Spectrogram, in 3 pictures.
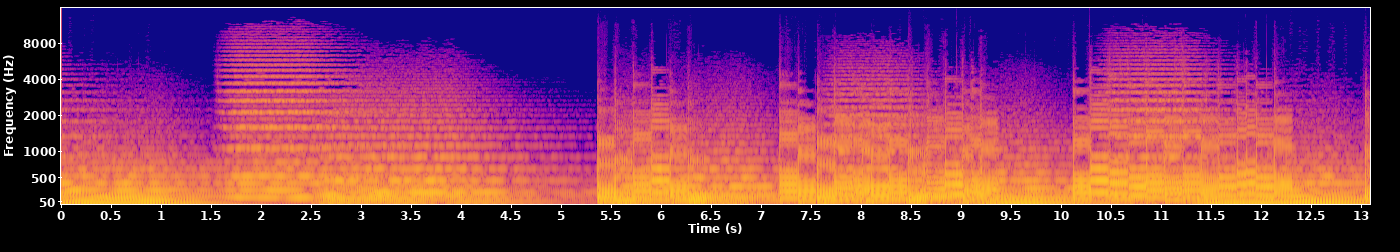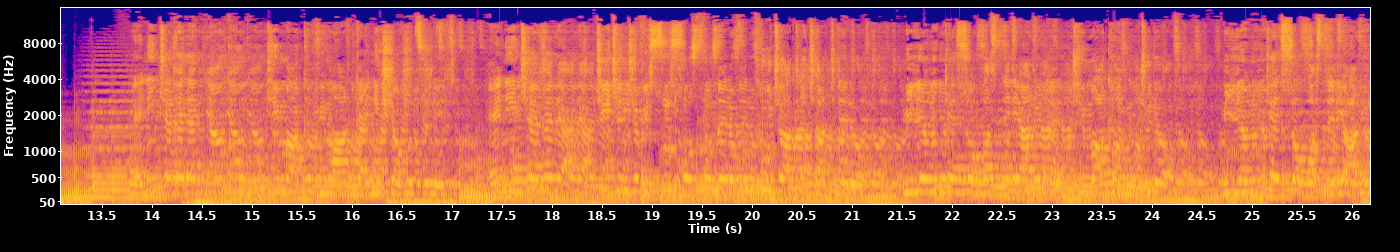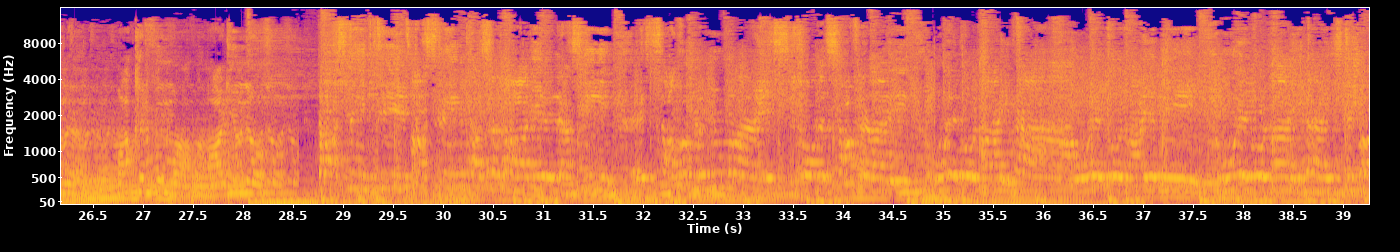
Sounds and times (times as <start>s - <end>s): Heavy metal: 13.0s - 21.6s, 27.7s - 39.2s.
